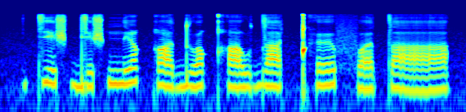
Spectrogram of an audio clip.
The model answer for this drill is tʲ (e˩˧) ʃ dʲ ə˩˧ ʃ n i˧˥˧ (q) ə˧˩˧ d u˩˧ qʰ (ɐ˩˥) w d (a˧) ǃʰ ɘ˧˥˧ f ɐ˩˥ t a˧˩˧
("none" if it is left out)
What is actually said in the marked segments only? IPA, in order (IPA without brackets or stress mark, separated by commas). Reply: e˧, q, ɐ˩˥, a˧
